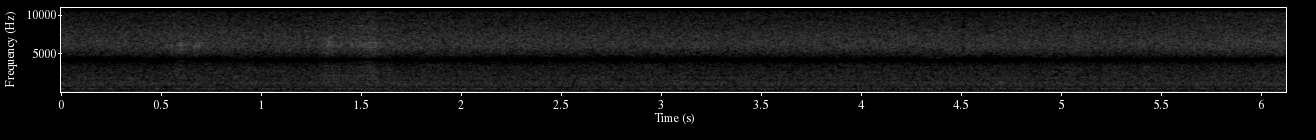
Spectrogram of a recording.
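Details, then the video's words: Bees in a repeat swarm a week after the first, near a hive box; loud, even, low buzzing drone that holds steady without pauses. "BEE SWARM 2"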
